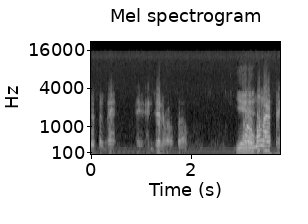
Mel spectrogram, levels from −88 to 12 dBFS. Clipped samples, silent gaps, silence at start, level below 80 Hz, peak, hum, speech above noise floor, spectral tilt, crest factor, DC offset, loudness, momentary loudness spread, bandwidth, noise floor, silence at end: under 0.1%; none; 0 s; -52 dBFS; -8 dBFS; 60 Hz at -55 dBFS; 27 dB; -4.5 dB/octave; 18 dB; under 0.1%; -24 LUFS; 26 LU; 15.5 kHz; -48 dBFS; 0 s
